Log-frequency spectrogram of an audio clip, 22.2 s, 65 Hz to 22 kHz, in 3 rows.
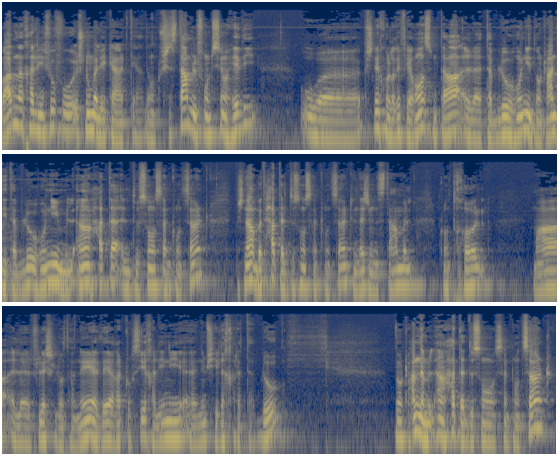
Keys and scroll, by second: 8.9 e, 12.5 s, 14.1 ctrl+Down, 16.8 d, 21.0-22.1 typing.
